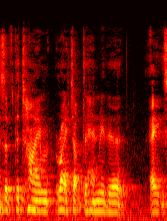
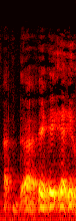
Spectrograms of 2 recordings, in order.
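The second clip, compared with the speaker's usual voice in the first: usual speaking voice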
